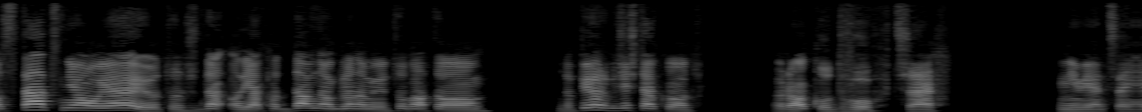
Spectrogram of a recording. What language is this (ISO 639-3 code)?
pol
